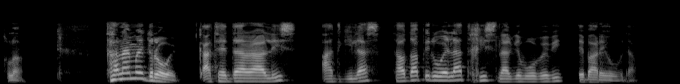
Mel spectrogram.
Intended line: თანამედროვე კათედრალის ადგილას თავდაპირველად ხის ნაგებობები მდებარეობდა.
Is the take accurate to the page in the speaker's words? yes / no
yes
